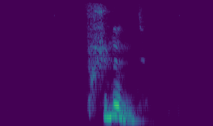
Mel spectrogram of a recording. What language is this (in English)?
Kabyle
